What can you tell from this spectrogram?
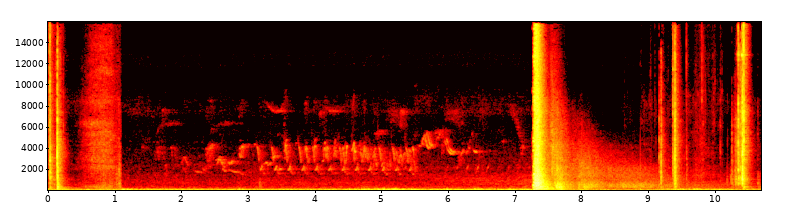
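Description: A single cold-bore rifle shot from a Savage 110 Switchback in 6mm ARC, about seven seconds in, the loudest thing heard, with echo trailing off for about a second. A few short, sharp clicks come before and after it, and birds chirp faintly a few seconds earlier.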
